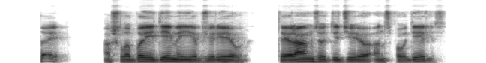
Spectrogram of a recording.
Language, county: Lithuanian, Klaipėda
